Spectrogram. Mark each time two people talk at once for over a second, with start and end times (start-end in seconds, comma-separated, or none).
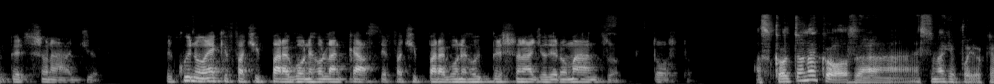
none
